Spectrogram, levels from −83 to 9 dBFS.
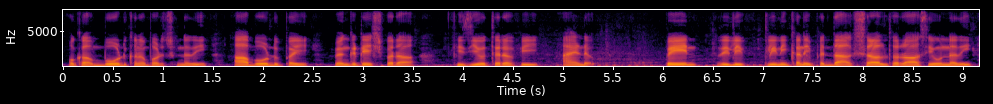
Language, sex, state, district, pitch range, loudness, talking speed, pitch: Telugu, male, Telangana, Mahabubabad, 105-115 Hz, -20 LUFS, 110 wpm, 110 Hz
